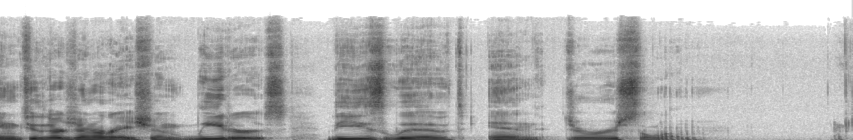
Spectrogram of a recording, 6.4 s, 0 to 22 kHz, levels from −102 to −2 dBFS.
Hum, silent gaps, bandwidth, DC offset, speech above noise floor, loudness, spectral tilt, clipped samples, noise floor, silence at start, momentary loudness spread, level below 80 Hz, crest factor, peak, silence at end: none; none; 19.5 kHz; under 0.1%; 39 dB; -26 LUFS; -4.5 dB/octave; under 0.1%; -65 dBFS; 0 s; 13 LU; -60 dBFS; 16 dB; -10 dBFS; 0.05 s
